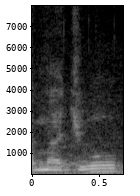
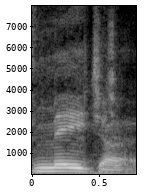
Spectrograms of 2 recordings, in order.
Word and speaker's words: Majoer: Is it major, Majoer? No, it's major.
